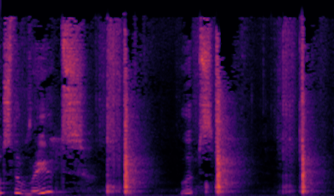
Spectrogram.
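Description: A knife cuts through an onion onto a cutting board.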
